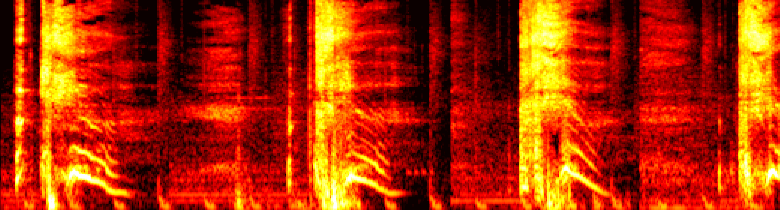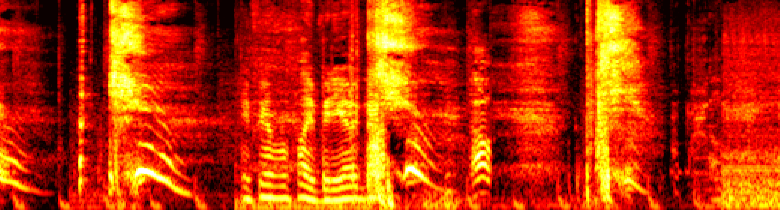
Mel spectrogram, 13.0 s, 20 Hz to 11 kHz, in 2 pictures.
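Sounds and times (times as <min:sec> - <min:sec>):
person sneezing: 0:00.1 - 0:01.1, 0:02.4 - 0:03.4, 0:04.3 - 0:05.1, 0:06.0 - 0:08.1, 0:11.4 - 0:12.0.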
